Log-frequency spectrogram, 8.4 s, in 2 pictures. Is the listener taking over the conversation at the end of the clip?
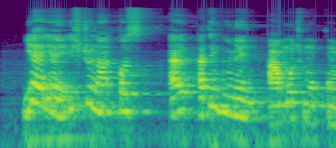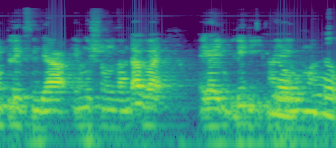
Yes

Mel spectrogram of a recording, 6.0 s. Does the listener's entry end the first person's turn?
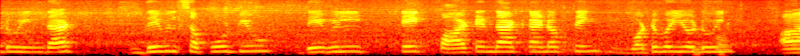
No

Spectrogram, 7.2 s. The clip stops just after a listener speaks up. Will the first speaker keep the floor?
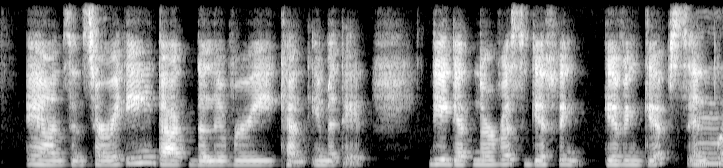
No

